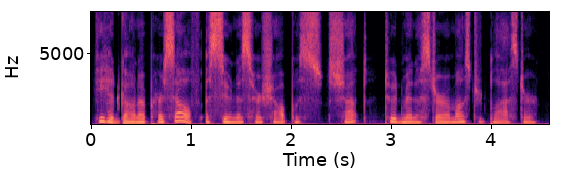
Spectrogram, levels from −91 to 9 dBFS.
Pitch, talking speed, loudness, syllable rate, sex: 180 Hz, 225 wpm, -20 LUFS, 5.5 syllables/s, female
